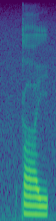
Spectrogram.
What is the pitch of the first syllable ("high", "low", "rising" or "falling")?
low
